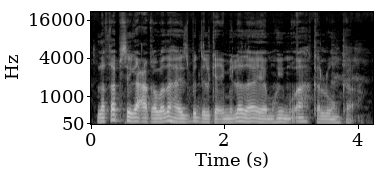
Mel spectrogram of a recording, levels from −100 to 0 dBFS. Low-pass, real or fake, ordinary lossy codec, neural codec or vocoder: none; real; none; none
